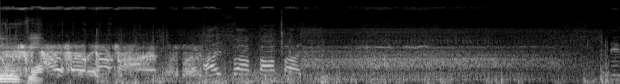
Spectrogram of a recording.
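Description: Kenwood TS-60 six-metre transceiver's receiver audio through its speaker: the garbled voice of a distant station breaking through band noise, then a steady hiss of static that slowly fades away.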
